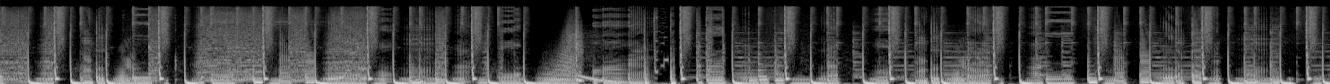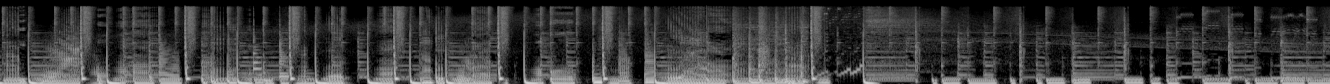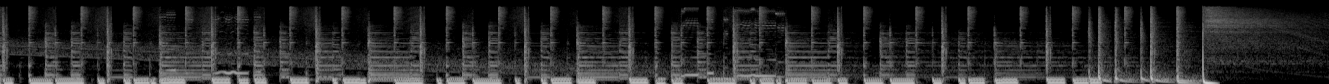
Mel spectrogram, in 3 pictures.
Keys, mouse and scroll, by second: 1.5-2.5 ctrl+KP_4, 3.4 s, 5.6 g, 8.5-8.9 scroll up 1, 9.5 g, 12.2-13.1 scroll down 2, 13.1 s, 16.4-17.2 scroll down 3, 17.2-18.5 scroll up 2, 18.5 ctrl+a, 20.5 click, 21.0 drag, 21.5-22.6 scroll down 2, 24.2-24.9 drag, 25.6-33.3 drag, 33.9-38.2 drag, 38.7-39.8 drag.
